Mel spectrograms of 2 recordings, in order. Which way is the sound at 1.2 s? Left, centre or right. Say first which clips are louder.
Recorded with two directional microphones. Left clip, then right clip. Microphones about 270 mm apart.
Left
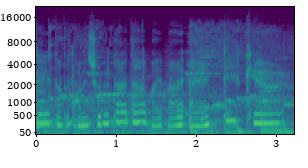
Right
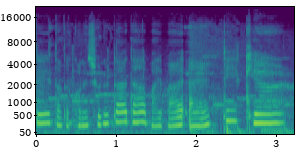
Right 9 dB; centre.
